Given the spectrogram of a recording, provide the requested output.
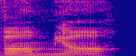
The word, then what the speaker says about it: Amiens: connolly station is uh of course because the irish refused to pronounce french words correctly which is fair enough because they refuse to pronounce irish words correctly either way to my southside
